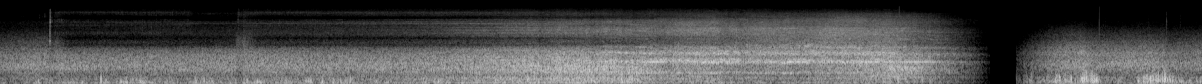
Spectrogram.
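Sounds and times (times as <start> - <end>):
train high whine: 0.0 - 9.9
train rumbling past on rails: 0.0 - 12.0.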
